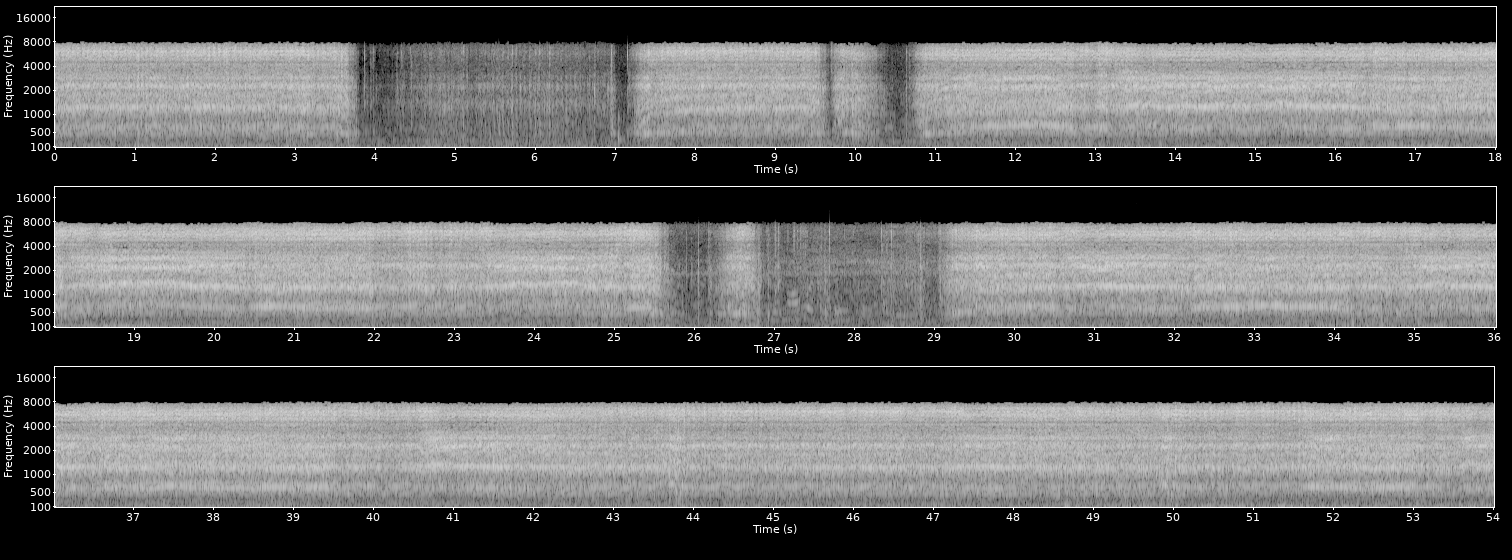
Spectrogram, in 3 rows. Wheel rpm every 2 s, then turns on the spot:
160, 140, 20, 40, 130, 80, 160, 160, 160, 160, 160, 160, 140, 40, 40, 160, 160, 160, 160, 160, 160, 160, 160, 160, 160, 160, 160.
4-6 26-28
